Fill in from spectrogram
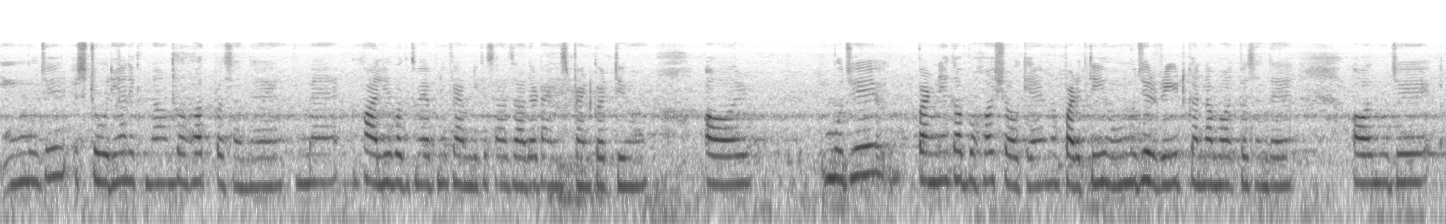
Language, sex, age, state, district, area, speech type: Urdu, female, 18-30, Uttar Pradesh, Aligarh, urban, spontaneous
